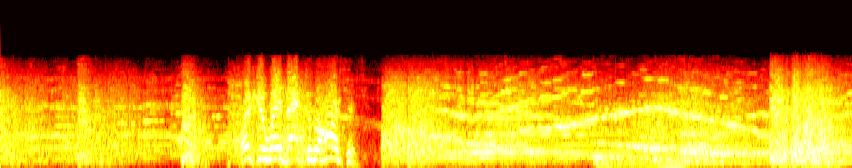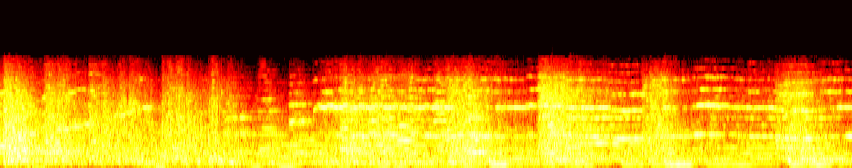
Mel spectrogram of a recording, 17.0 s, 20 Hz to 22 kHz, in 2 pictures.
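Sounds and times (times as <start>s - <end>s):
dramatic orchestral music: 0.0s - 17.0s
sudden loud bang: 1.8s - 2.4s, 7.7s - 11.0s, 13.9s - 15.4s.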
